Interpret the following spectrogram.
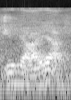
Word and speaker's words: GIF: how do I pronounce .gif? And the fellow who developed that format has a little audio that says, oh yes, it is GIF.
